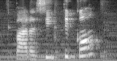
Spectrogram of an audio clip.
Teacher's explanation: which is 5 syllables, so the prosodic accent is going to fall on the 3rd syllable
